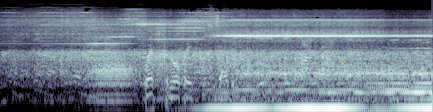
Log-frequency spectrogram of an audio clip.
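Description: Cinematic intro sound design: a rushing noise that swells steadily louder, joined about three seconds in by a deep, steady drone.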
